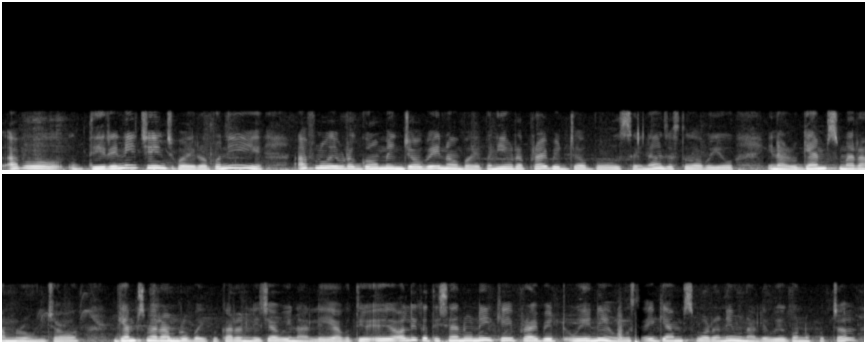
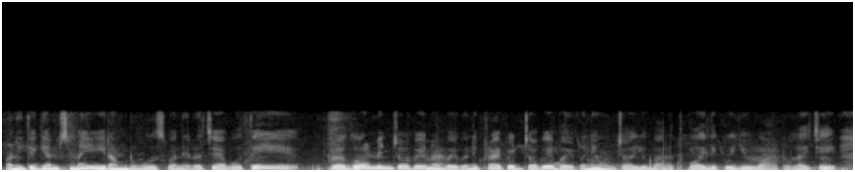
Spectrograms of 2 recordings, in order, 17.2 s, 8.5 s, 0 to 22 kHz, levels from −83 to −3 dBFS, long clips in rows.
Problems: none marked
